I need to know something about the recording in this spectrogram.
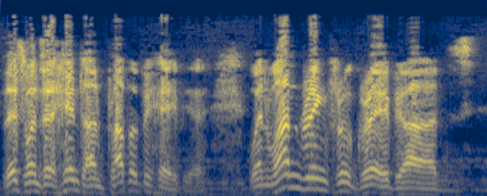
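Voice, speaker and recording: Slow, sharp, sardonic male horror host. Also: medium pitch, sing-song, slight background noise. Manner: theatrical, sardonic, drawn-out delivery. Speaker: mystery show host. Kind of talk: macabre, tongue-in-cheek 1940s radio hosting. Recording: old radio recording.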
